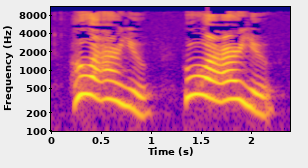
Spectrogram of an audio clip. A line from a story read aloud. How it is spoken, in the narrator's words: the woman screamed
